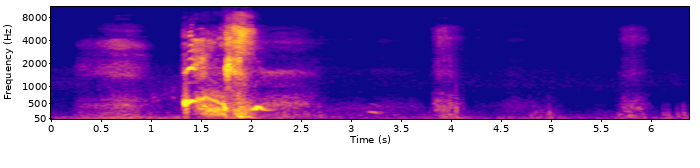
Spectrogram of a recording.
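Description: A soft intake of breath, then a loud, forceful sneeze followed by quieter sniffs and nose sounds.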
